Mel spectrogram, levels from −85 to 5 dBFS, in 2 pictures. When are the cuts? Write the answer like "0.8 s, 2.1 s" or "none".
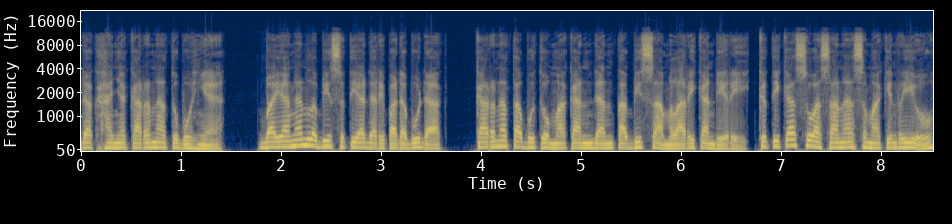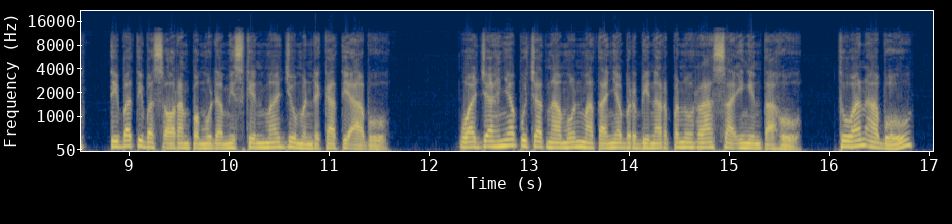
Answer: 6.6 s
